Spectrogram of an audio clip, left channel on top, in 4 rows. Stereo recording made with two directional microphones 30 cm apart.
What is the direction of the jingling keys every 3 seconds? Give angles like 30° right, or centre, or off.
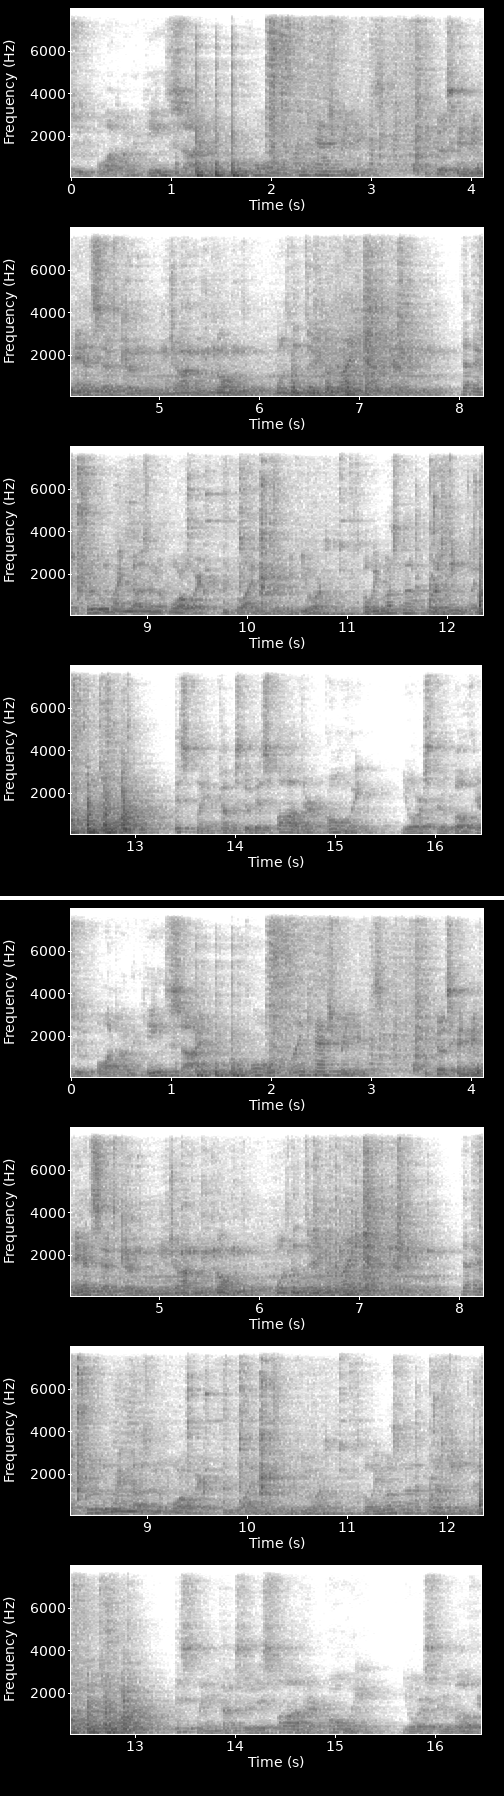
30° left, 30° right, 50° right, 10° right, 30° left, off.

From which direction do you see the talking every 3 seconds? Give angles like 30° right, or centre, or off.
50° right, 20° right, 10° left, 40° left, 50° left, 60° left.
